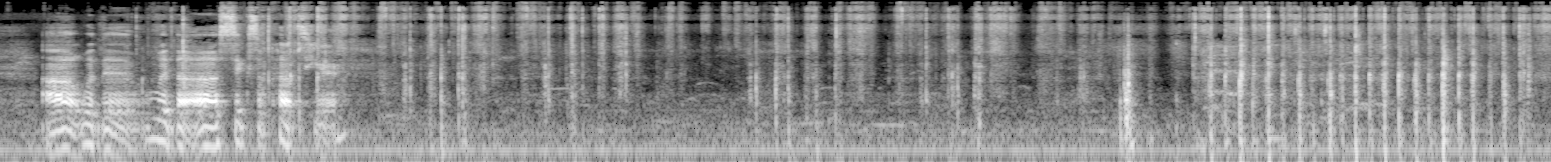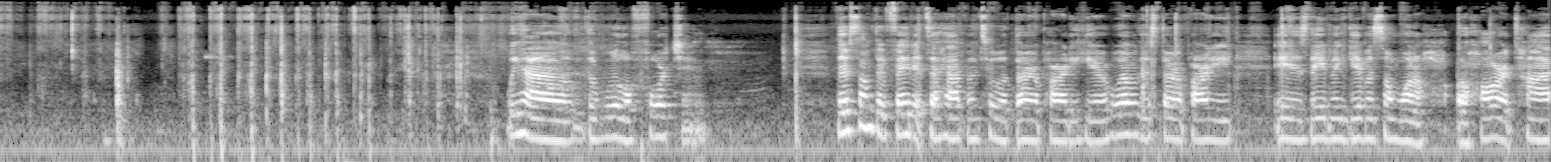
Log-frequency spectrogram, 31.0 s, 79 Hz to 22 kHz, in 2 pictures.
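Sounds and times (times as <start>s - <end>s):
low steady hum: 0.0s - 31.0s
cards shuffled by hand: 2.6s - 20.6s.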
